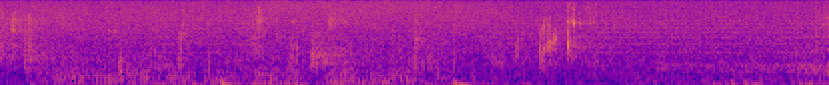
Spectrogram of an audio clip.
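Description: Close-up eating sounds: a mouthful being chewed, with scattered clicks and a few soft low thuds, as fingers pick food up off aluminium foil.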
